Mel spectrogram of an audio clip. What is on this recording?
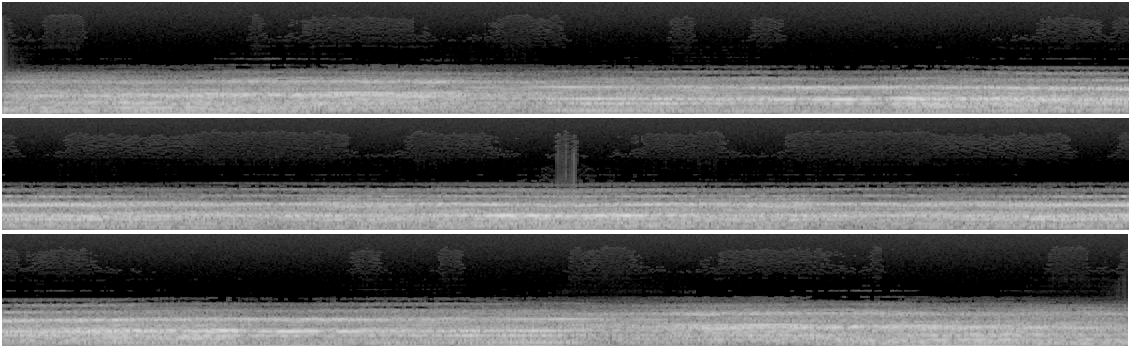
snare ambient sound effect
effect, ambient, snare, sound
